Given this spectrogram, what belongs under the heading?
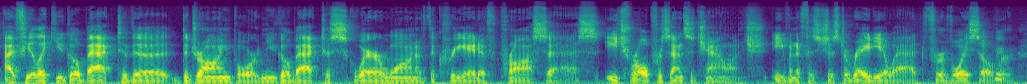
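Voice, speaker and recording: Deep-voiced young man, earnest guest. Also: steady tone, fairly bright tone. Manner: earnest, measured, with frequent fillers and restarts. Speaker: actor guest. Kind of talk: casual interview answers.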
